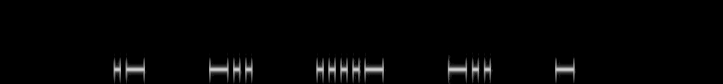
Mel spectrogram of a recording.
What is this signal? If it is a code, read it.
Morse code, heard as a keyed tone, about 20 wpm, spaced as for 10 wpm, 700 Hz. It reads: AD4DT
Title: 109 Lesson 18g - Letter m - Call Signs 20wpm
